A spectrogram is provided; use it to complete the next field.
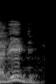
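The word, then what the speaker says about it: read: अच्छा, वर्ब में यहाँ क्या है, भी है ना, रीड। तो रीड का क्या होता है, रीड, रेड, रेड, ऐसे चलता है।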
